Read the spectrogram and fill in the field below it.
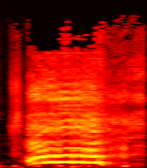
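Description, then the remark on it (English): A single loud scream of mock amazement at a magic trick rings out for about a second, a voice playfully acting astonished, rising sharply and then cutting off. “You scream, it's whoever did the magic trick.”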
